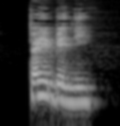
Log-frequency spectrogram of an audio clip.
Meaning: godsend
- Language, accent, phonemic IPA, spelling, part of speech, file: French, Canada, /pɛ̃ be.ni/, pain bénit, noun, LL-Q150 (fra)-pain bénit.wav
